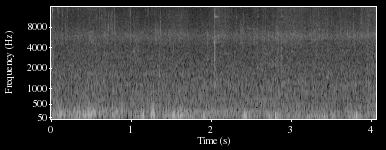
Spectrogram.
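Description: Wind buffeting an outdoor microphone: uneven low rumbling gusts, with a couple of faint ticks about two and three seconds in.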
